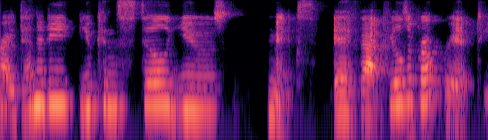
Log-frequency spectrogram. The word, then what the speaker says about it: Mx: popular one right now is mx and that's pronounced mix m i x uh and you can use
